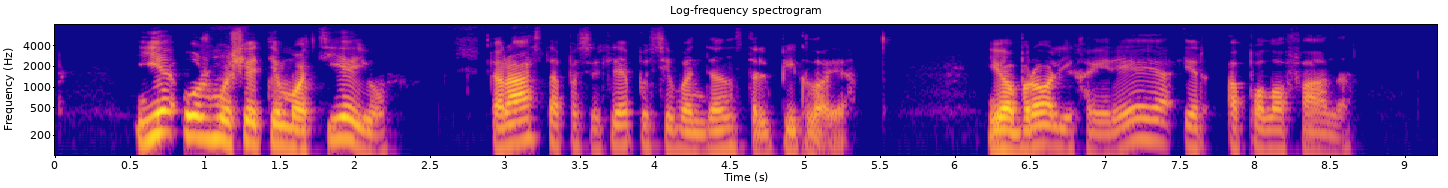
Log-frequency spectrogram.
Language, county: Lithuanian, Alytus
